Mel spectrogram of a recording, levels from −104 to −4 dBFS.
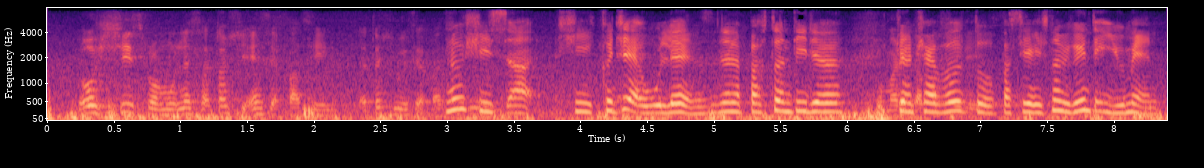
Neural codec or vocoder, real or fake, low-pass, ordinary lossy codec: none; real; 7.2 kHz; AAC, 48 kbps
